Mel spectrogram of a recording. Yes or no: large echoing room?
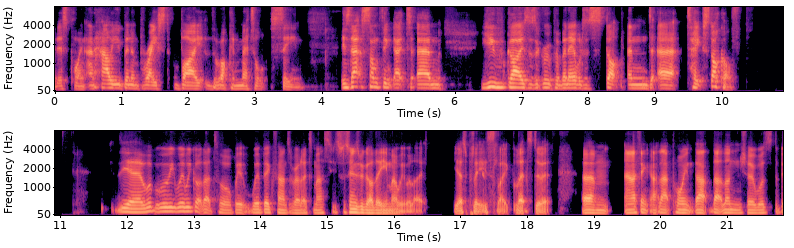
no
